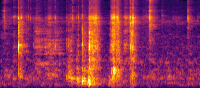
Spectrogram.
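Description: A few short, irregular clicks and rustles, the loudest a little under two seconds in.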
